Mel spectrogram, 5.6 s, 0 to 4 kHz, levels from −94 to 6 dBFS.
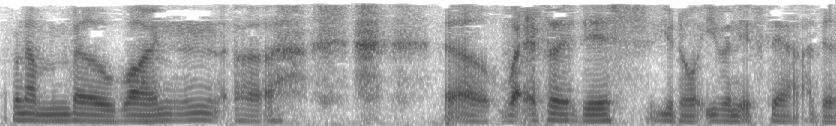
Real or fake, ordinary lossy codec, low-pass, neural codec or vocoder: fake; MP3, 16 kbps; 3.6 kHz; codec, 16 kHz in and 24 kHz out, 0.6 kbps, FocalCodec, streaming, 2048 codes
